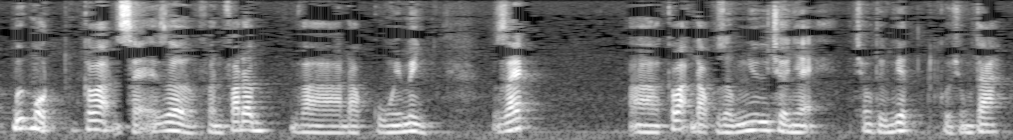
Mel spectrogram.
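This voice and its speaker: A teacher gives an online language lesson. The teacher explains in a plain tone, then calls out drill syllables higher and louder. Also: slightly rough.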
